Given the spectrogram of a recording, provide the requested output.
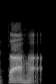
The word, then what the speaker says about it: Taha: do you know their Taha so the actual pronunciation of your name is poha actually but normally people say it like Taha so we are used to Taha but the actual name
